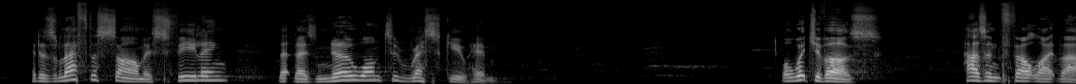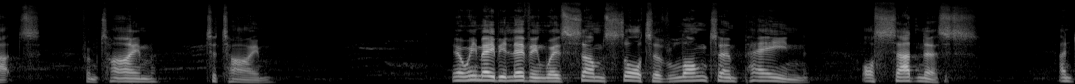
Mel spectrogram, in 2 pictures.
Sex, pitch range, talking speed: male, 165-230 Hz, 110 wpm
